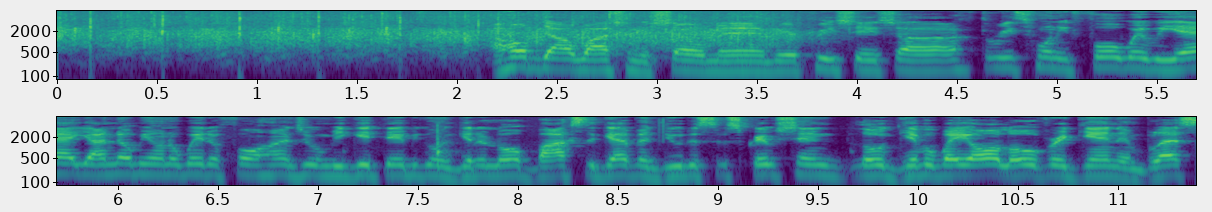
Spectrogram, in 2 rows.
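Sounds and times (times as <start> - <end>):
canned applause effect: 0.0 - 4.1
speech: 2.2 - 11.3.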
